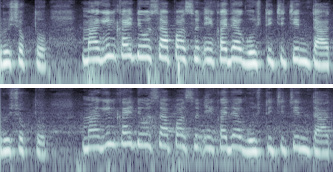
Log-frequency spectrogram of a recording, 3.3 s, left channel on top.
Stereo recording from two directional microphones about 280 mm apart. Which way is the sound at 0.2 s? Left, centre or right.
Left.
